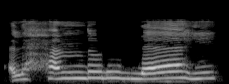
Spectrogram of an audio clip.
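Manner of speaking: slow chanted tajweed recitation of अल्हम्दुलिल्लाह; Quran recitation. Shown as a demonstration. Teacher reciting Fatiha for her students, slow and melodic.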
